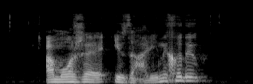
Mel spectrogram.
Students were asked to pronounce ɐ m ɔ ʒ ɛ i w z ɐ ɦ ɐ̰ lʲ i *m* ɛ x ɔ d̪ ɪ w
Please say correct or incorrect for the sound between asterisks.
incorrect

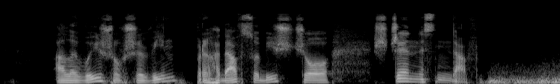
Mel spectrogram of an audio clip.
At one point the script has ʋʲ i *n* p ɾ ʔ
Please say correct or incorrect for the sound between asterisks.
correct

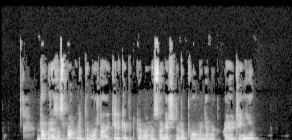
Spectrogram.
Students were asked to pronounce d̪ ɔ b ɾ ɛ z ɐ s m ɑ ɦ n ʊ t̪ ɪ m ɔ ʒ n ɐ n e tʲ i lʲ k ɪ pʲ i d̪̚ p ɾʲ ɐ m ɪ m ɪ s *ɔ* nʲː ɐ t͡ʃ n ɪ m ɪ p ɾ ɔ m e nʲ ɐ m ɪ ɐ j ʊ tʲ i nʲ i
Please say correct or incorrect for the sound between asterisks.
correct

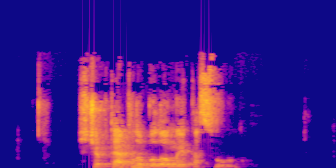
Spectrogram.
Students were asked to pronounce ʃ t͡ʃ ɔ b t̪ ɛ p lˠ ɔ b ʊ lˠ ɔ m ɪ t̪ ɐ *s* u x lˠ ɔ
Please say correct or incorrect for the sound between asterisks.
correct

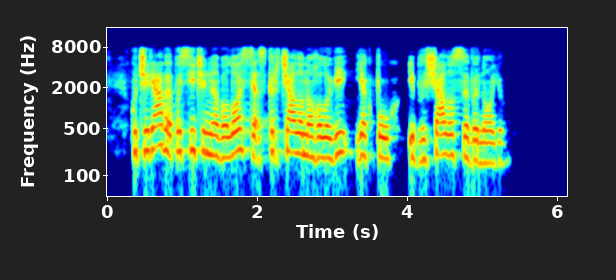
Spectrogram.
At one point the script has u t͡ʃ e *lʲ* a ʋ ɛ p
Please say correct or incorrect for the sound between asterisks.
incorrect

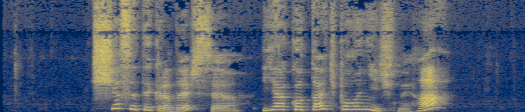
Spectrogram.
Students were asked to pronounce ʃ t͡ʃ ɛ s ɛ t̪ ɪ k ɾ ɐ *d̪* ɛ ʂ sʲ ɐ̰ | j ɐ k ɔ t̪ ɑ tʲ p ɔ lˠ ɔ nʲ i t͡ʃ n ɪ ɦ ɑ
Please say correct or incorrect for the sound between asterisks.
correct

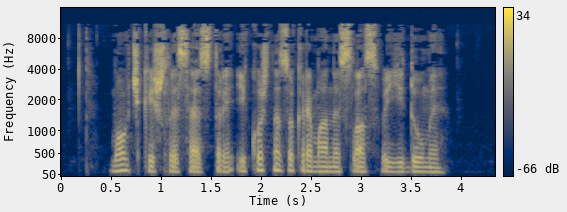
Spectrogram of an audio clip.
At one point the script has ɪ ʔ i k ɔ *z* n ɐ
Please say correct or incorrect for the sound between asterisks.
incorrect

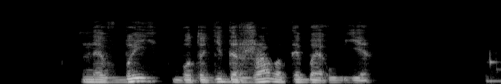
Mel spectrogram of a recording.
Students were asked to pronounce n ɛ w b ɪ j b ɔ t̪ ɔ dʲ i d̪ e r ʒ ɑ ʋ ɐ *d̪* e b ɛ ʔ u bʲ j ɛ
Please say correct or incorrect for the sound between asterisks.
incorrect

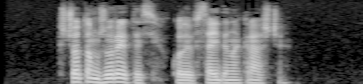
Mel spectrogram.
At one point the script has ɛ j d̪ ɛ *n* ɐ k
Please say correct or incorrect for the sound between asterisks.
correct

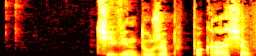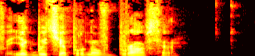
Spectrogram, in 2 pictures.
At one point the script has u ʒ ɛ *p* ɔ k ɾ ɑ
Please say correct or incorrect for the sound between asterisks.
correct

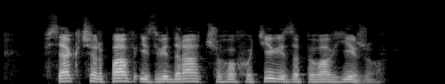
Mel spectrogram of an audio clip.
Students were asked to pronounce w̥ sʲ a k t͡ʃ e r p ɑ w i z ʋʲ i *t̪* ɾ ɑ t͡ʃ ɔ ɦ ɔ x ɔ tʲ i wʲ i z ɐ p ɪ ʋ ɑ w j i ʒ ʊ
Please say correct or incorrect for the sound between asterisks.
incorrect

